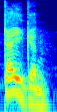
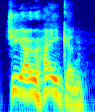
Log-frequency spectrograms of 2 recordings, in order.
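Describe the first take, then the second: First: The surname is said short, as two quick syllables. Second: The surname is said long, sounding out every letter. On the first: The speaker calls it right. "apparently it's pronounced Gagan" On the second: The speaker calls it wrong. "I kept pronouncing it Geohagen"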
